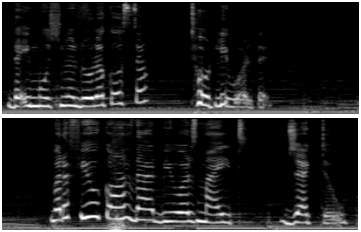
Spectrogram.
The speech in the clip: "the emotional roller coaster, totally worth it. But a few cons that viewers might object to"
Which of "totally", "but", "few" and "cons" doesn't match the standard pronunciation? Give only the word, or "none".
cons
